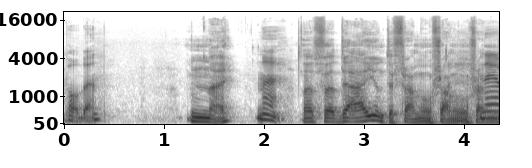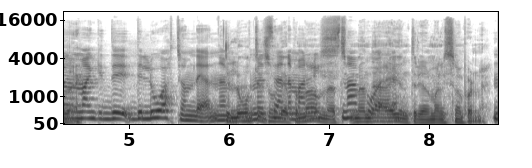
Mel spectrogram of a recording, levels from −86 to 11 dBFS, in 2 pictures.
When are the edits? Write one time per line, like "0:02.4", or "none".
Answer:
0:05.5

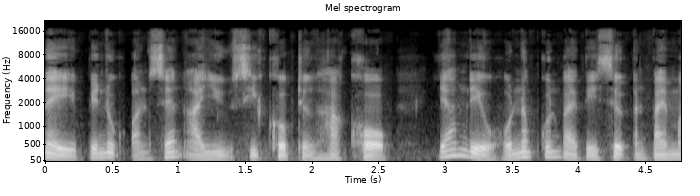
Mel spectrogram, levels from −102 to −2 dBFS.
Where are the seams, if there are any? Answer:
none

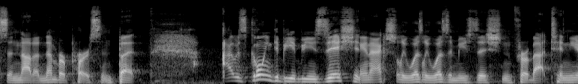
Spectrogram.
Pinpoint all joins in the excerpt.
0:03.6
0:04.2

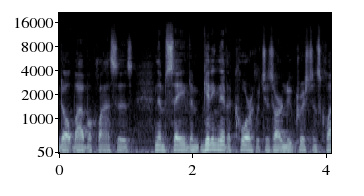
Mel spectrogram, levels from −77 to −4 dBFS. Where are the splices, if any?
0:01.4
0:02.1
0:02.5
0:02.9

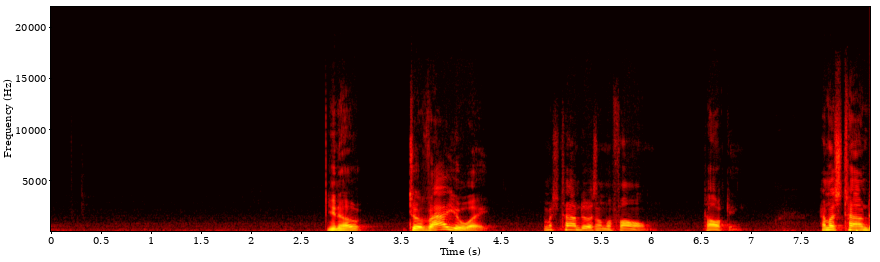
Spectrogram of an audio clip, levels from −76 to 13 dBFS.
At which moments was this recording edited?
0:05.4

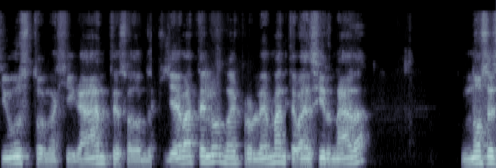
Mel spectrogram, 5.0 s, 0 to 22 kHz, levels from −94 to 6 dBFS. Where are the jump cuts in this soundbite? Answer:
0:01.5
0:02.9

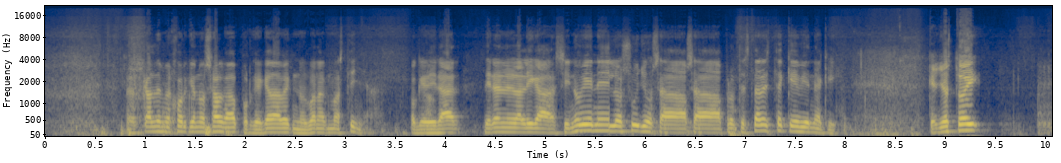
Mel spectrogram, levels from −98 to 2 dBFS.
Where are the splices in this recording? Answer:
0:02.5
0:02.8
0:05.6
0:06.4

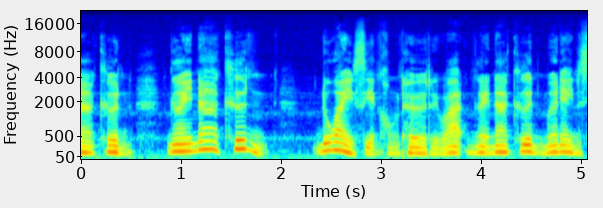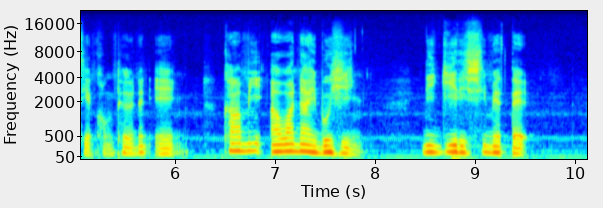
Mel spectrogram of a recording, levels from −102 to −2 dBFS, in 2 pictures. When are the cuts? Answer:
none

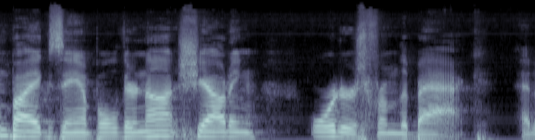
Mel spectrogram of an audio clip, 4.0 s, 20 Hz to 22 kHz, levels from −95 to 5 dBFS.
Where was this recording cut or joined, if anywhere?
none

